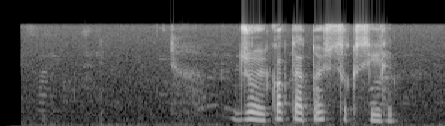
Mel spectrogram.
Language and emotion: Russian, neutral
